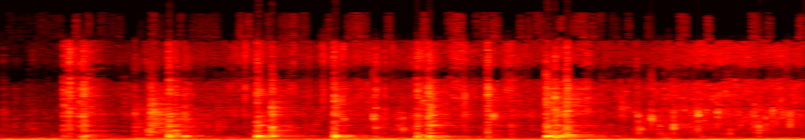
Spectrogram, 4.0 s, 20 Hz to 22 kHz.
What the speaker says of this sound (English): I've got 3 chopped onions, sliced onions, that goes in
